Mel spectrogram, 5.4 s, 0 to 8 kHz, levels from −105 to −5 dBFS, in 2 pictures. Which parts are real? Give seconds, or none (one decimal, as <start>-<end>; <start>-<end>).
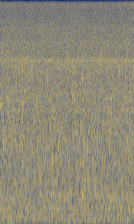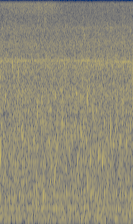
3.9-5.4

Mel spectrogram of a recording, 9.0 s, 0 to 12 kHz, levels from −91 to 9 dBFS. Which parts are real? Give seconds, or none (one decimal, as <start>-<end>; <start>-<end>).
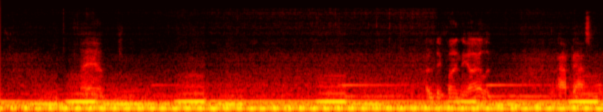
0.0-0.9; 2.3-7.1; 8.1-9.0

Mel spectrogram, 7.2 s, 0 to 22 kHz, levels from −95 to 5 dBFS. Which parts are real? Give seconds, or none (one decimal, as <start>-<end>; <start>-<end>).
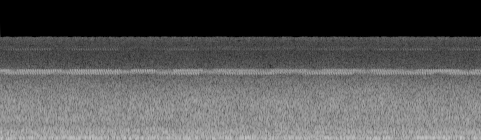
0.0-7.2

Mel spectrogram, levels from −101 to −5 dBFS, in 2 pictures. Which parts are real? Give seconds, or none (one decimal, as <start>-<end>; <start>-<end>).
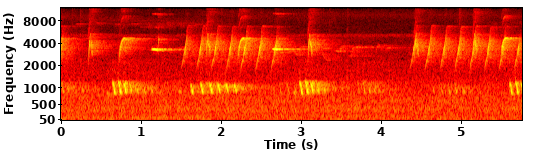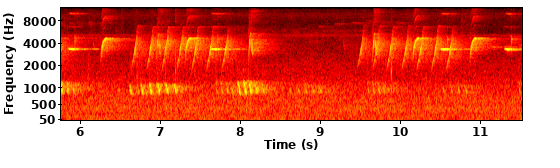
0.0-11.5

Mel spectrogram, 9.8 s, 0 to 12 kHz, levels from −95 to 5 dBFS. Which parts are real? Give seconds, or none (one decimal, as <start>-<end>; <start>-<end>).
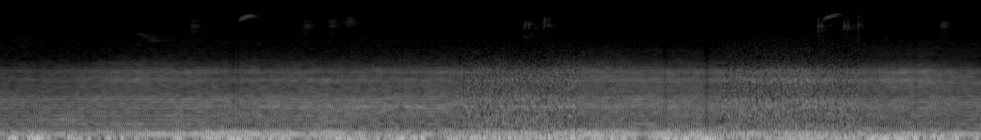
4.6-5.8; 7.2-8.6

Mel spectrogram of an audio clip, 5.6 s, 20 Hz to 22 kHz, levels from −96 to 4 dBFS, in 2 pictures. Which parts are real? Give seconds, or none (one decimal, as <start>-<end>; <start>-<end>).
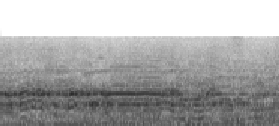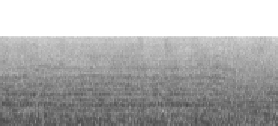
1.1-1.6; 5.0-5.6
